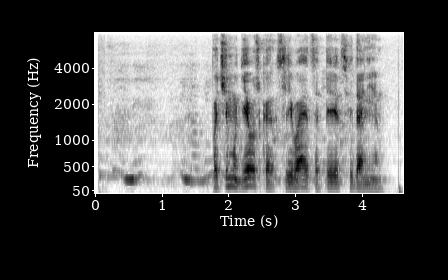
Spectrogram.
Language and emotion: Russian, neutral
